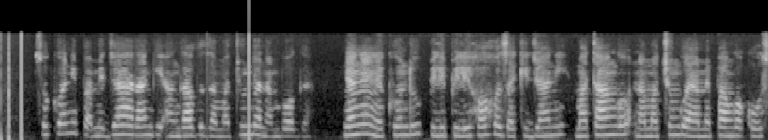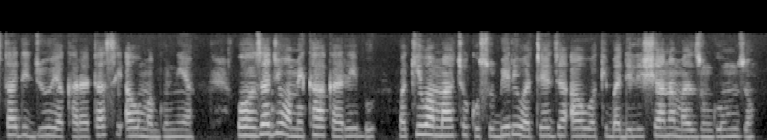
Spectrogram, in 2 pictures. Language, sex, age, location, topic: Swahili, female, 18-24, Nairobi, finance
